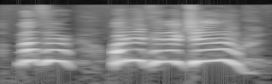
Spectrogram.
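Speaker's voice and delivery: high, rapid acted alarm; panicked girl. Girl asks mother as the flood rises, fast high panic.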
